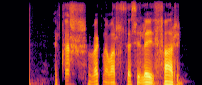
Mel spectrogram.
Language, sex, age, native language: Icelandic, male, 50-59, Icelandic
